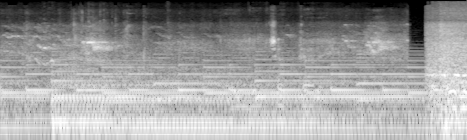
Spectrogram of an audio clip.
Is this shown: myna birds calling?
yes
